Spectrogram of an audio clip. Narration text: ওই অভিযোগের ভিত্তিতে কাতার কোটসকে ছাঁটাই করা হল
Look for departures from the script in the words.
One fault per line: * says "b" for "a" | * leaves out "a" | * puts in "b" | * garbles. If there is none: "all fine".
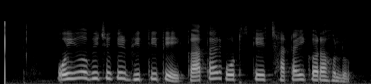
all fine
